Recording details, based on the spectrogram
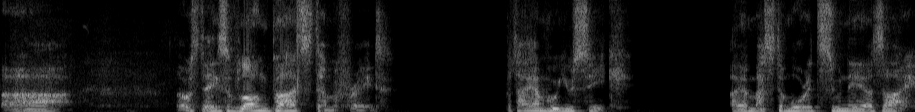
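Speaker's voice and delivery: hoarse, dry voice. Voicing a master introducing himself to the one seeking him, Moritsune Azai's hoarse, dry voice. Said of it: "a horsey, dry chuckle out loud and just goes".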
